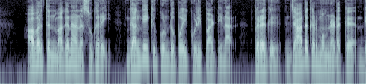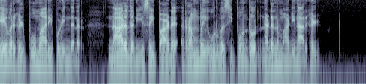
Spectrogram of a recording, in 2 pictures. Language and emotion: Tamil, neutral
